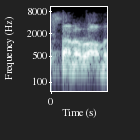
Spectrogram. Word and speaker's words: Vanarama: stay in the Vanarama, which you got wrong last time, saying about Vanarama National League. That's how you pronounce that. It's not the Wilder Valderrama or the Victor Wanyama National League.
